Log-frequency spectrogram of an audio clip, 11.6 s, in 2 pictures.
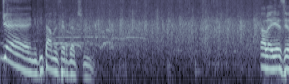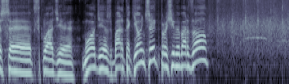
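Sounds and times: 
speech: 0.0s - 2.0s, 5.2s - 10.2s
audience applause greeting a band's drummer: 0.0s - 6.0s, 9.8s - 11.5s.

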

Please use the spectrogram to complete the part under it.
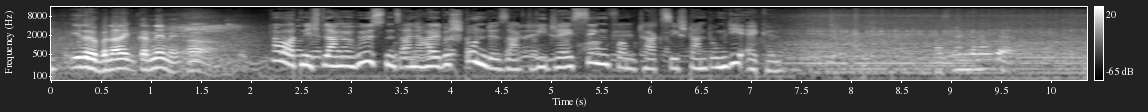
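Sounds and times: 
speech: 0.2s - 7.6s, 8.9s - 9.8s
fans whirring: 2.2s - 10.3s.

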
